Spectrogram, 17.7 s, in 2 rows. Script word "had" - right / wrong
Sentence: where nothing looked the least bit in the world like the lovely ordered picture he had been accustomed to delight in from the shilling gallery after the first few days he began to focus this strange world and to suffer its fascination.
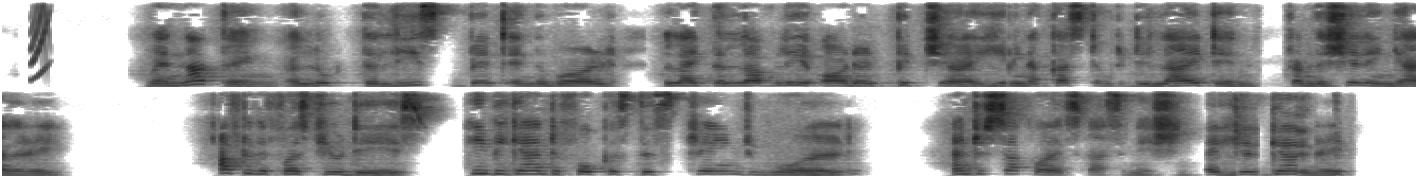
wrong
